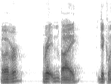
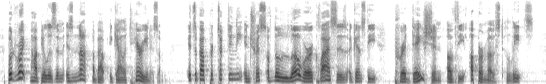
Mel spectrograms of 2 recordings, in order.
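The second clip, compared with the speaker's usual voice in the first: goofy, funny, mocking put-on voice; 2 semitones higher than usual. Quoting a claim from an American Conservative essay, in a mock funny voice. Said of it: "Back to Mr. Funny Voice".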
